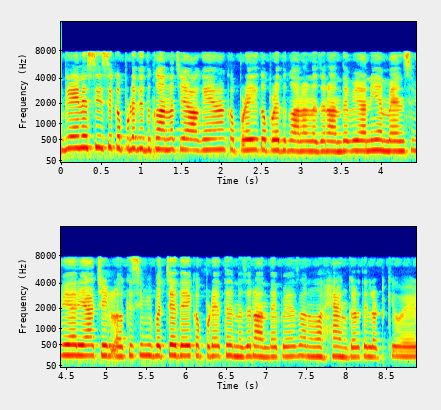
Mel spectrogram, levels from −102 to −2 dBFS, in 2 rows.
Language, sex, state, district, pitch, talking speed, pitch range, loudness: Punjabi, female, Punjab, Kapurthala, 240 Hz, 255 wpm, 225-255 Hz, -16 LUFS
